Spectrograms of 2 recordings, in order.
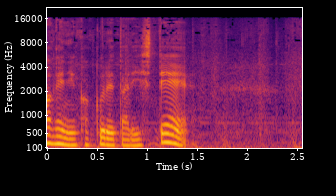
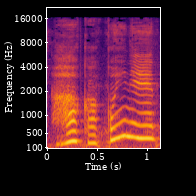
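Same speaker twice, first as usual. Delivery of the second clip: teacher's praise; 9 semitones higher than usual. Retold or imitated.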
